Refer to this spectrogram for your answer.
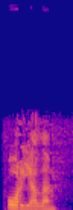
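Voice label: "оръялӧм", Komi-Zyrian, female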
